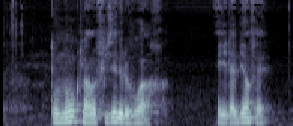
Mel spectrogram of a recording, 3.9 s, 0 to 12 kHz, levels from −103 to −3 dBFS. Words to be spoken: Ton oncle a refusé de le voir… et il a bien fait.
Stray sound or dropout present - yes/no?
no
